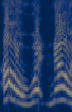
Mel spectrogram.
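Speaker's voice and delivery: retold "Oh, what? No." pitched high and loud; mock shocked refusal. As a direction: recoil in mock alarm at the door.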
